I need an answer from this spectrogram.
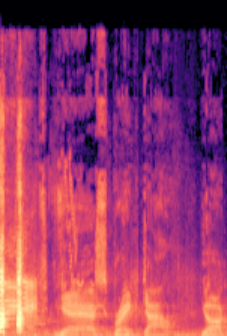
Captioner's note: laughs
